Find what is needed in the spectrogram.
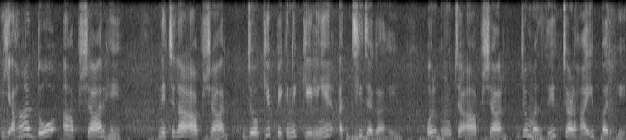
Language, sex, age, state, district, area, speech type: Urdu, female, 18-30, Delhi, East Delhi, urban, read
